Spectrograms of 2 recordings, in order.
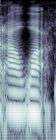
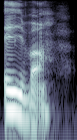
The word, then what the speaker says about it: Awa: Alltså jag skulle säga att om du skulle åka till typ USA, så hade de sagt Ava.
